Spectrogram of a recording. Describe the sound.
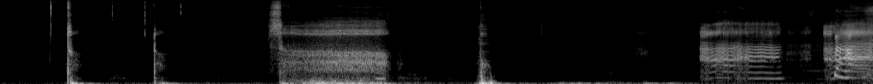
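Soft mouth clicks and a long breathy exhale give way to two wavering, high-pitched wails near the end, a voice imitating a crying baby.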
